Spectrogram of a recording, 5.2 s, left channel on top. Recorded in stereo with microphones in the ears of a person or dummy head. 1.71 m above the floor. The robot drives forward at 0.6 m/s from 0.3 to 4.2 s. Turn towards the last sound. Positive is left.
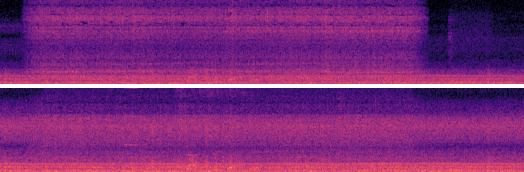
turn(degrees=-85)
